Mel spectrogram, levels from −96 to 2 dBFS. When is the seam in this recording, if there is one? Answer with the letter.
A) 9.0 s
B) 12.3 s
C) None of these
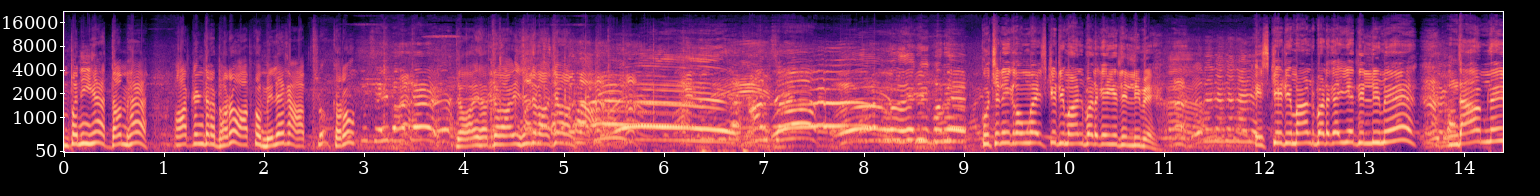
A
